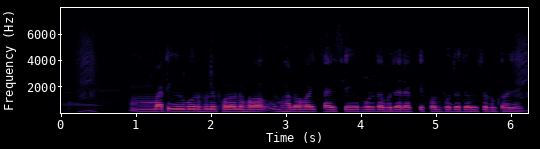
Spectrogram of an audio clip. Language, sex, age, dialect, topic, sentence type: Bengali, male, 18-24, Jharkhandi, agriculture, question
